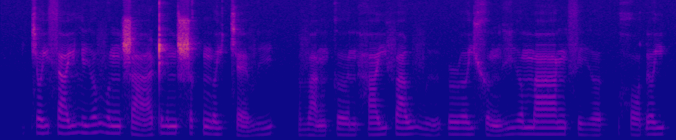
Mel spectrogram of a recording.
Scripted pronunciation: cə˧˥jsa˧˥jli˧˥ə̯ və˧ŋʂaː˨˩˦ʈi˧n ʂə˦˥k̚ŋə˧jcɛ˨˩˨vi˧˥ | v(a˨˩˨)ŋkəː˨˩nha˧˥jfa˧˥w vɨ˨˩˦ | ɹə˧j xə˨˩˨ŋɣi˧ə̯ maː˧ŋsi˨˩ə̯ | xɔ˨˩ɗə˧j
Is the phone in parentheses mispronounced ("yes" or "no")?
no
